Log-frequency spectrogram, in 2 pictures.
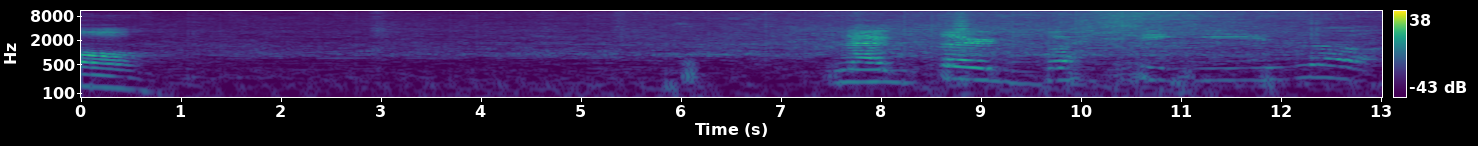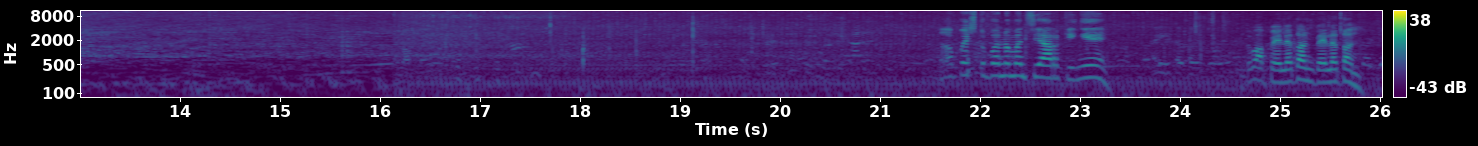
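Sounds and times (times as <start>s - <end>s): voices talking: 0.0s - 26.0s.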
